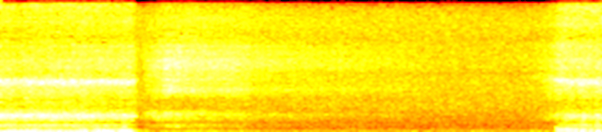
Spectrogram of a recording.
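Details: Chinese Shar-Pei dog snoring: loud, rough rattling snore, then a long quiet pause before the next.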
